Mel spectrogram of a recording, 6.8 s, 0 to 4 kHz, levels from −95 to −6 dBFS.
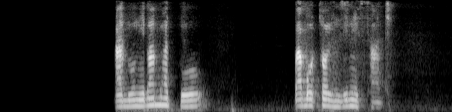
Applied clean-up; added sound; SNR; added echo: neural mask model DeepFilterNet 3.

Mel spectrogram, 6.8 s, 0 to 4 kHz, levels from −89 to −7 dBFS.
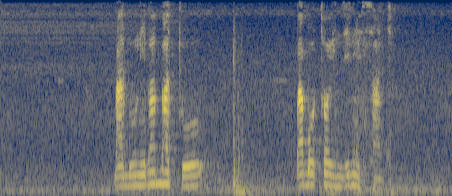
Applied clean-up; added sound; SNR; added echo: none; Bus; 13 dB; reverberation time 0.4 s.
